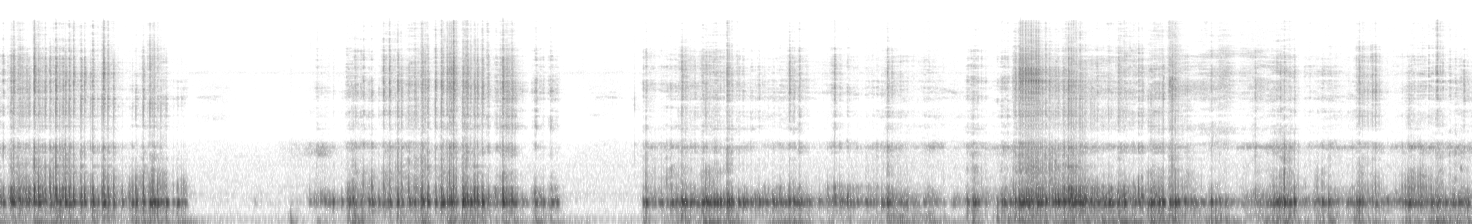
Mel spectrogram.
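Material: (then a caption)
Metal mesh. Long pink-painted nails of both hands scratch the black, round, hollow metal mesh grille of a large microphone. The result is dense, rapid scraping and clicking over a resonant low-mid tone, broken by two short silent pauses.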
